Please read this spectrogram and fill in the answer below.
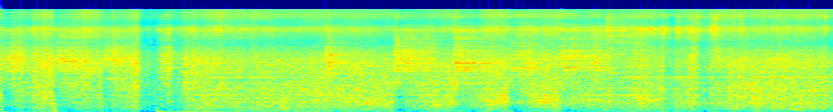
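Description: Stick (arc) welding crackling and hissing steadily on the steel frame, with scattered metal knocks.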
